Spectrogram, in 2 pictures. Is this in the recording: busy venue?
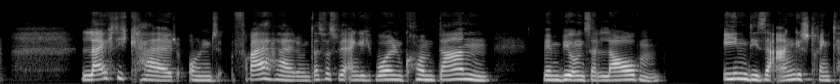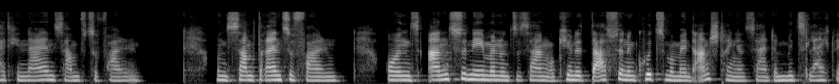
no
